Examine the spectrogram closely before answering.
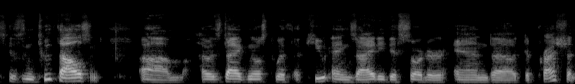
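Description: In an unremarkable speaking voice, a man talks at a moderate pace and medium pitch with ordinary variation, the sound dry and close with no echo over a quiet background. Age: 50s. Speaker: musician and photographer. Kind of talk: casual chat.

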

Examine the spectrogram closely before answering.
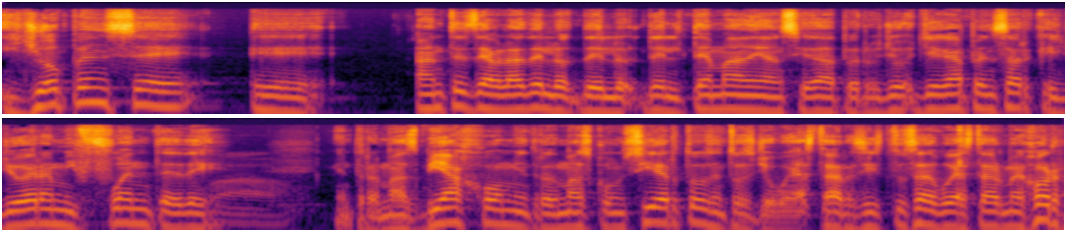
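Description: A man at a fairly quick pace, ordinary pitch variation, very clean recording with a silent background. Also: fairly high pitch for a man. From Guatemala. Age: 40s. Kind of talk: interview testimony.

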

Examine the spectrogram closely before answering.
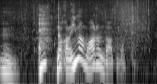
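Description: Delivered at a fairly quick pace, the voice swings very widely in pitch over noticeable background noise. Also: man. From Japan, Tagawa, Fukuoka. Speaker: podcast co-host. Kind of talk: casual chat.

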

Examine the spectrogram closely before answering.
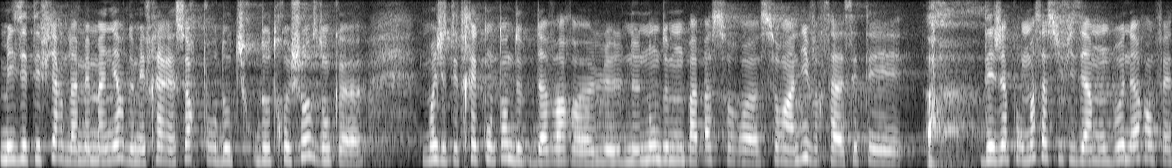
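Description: A woman at a fairly high pitch and moderate pace, flat and monotone, over noticeable background noise. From Paris suburbs, France. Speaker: novelist. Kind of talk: literary interview on stage.

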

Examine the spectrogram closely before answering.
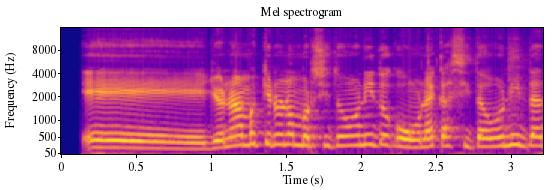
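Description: A woman with a high pitch sounds animated, her pitch varying in an ordinary way. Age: 20s. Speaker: podcast host. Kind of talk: casual monologue.

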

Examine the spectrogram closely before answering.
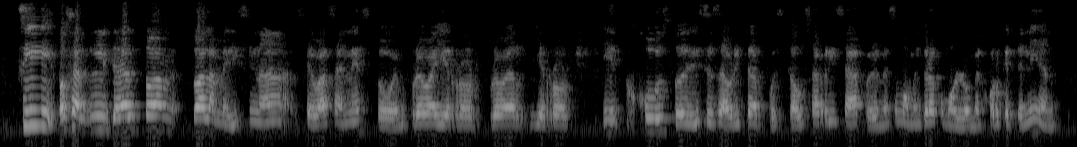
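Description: A woman with a Mexican accent, medium pitch and a fairly quick pace. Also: ordinary pitch variation. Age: 20s. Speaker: co-host, physician. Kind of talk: casual educational chat.

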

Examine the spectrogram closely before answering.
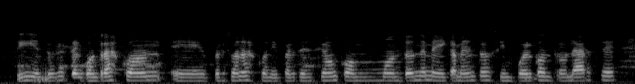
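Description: A woman with a fairly low pitch speaks in a monotone, flat way at a moderate pace, with hardly any pauses. Her loudness swings widely, and noticeable background noise sits behind her. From Colombia, Chocó. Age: 30s. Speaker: psychiatrist. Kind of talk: workshop talk.

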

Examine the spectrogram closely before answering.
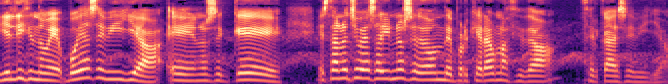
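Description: A woman with a fairly high pitch talks at a very fast pace. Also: ordinary pitch variation. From Spain, Murcia. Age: 30s. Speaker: reality TV contestant and influencer. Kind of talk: casual chat.

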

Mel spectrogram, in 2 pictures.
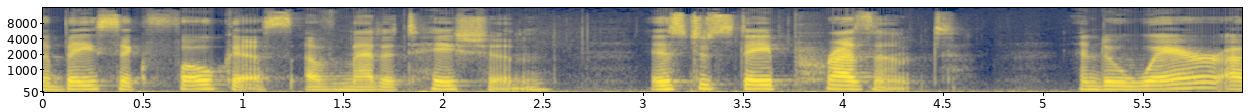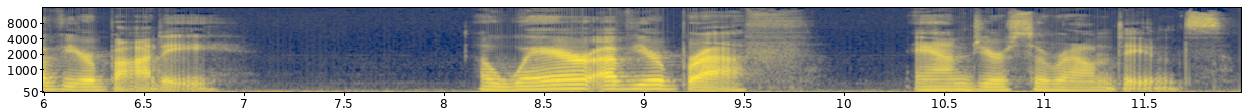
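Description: With a calm, soothing tone, a woman speaks at a very slow pace with long, frequent pauses, a fairly low pitch, and ordinary pitch variation. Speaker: meditation guide. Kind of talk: guided meditation. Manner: slow, calm and soothing, with unhurried pauses; soft-spoken and gentle.

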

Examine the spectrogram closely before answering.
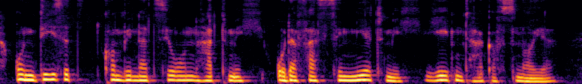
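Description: Speaking at a very slow pace over a quiet background, a woman uses a very deep, low pitch, a dark, mellow tone, fairly even intonation and a somewhat breathy delivery. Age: 50s. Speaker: podcast host, personal development coach. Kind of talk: solo podcast monologue.

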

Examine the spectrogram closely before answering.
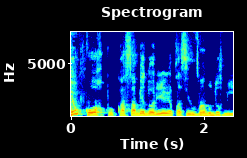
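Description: Recorded very cleanly against a silent background, a man with a fairly high pitch speaks in a dark, mellow tone with ordinary pitch variation. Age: 40s. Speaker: meditation teacher and acupuncturist. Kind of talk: casual interview on a live stream.

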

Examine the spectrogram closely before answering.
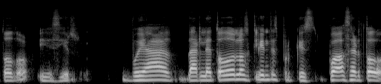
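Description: A woman with a Mexican accent talks at a medium pitch with fairly even intonation, in a dry, close sound with no echo. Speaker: podcast host and entrepreneur. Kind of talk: casual interview.

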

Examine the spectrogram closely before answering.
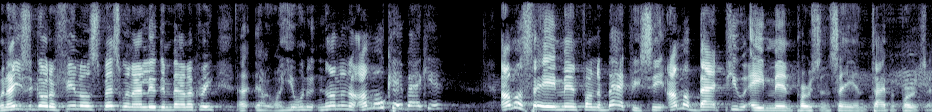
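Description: Raising and projecting his high voice, a man talks very fast in an animated tone with very wide pitch swings. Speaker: preacher. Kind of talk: sermon to a live church congregation. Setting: church. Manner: animated, call-and-response preaching, emphatic repetition.

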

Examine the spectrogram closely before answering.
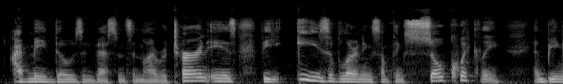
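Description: With lively intonation and a moderate pace, a man of medium pitch speaks in an ordinary speaking voice. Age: 40s. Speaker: podcast host and performing arts coach. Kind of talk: solo podcast monologue.

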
